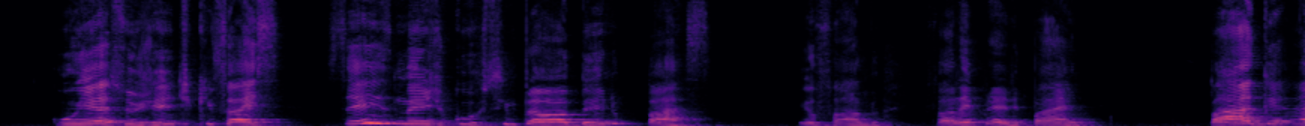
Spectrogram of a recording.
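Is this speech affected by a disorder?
Yes: cerebral palsy.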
